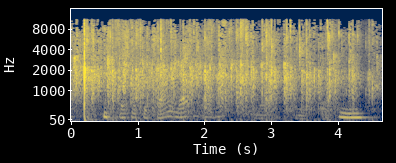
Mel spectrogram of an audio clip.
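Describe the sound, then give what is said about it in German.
A room full of people applauds steadily for several seconds, a dense, even patter of clapping, with voices audible underneath. “Erstmal ein Applaus hier”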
